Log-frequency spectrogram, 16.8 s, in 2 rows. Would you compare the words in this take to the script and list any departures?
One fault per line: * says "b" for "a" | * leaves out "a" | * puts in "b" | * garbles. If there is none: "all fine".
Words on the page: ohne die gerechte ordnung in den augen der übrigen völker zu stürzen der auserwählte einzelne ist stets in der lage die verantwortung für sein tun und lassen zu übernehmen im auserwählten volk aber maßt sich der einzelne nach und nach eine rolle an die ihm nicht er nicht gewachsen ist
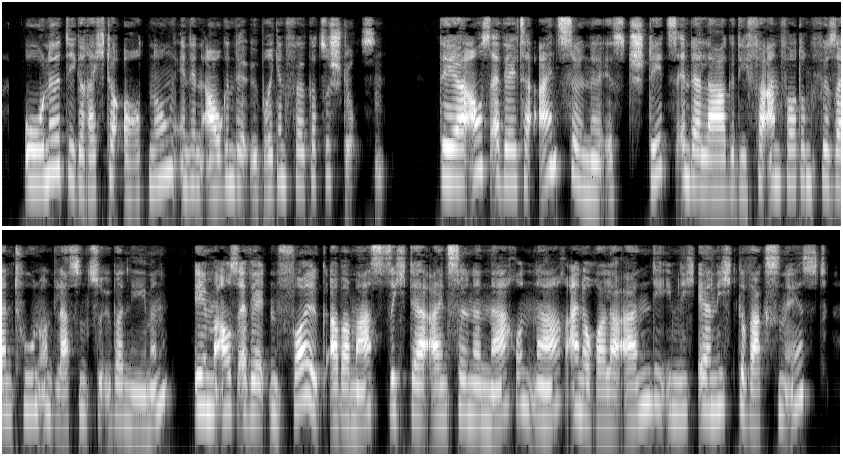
all fine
